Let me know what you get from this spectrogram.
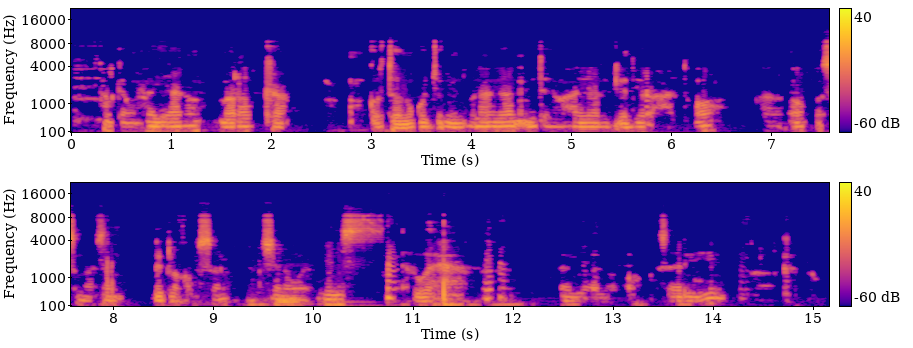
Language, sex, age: Somali, male, 25-35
